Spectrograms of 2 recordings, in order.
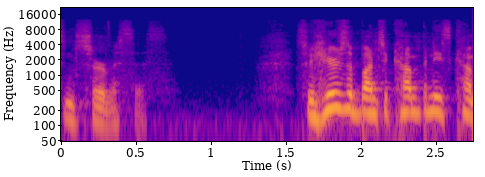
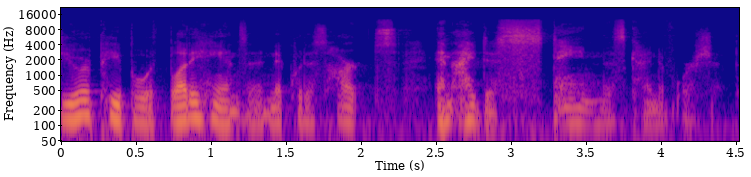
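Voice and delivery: much softer, lower, grave divine voice; voice of the Lord; 6 semitones lower, 15 dB quieter than usual. Acted. The Lord rebuking false worshippers, softer and lower. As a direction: let God speak in a hushed, heavy rebuke. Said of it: "the Lord looks at it the whole time and says".

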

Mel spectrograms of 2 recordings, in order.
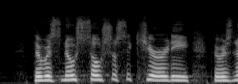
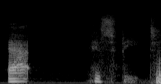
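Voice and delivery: whispered ending; 5 semitones lower, 8 dB quieter than usual. Acted. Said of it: "softened climax".

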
